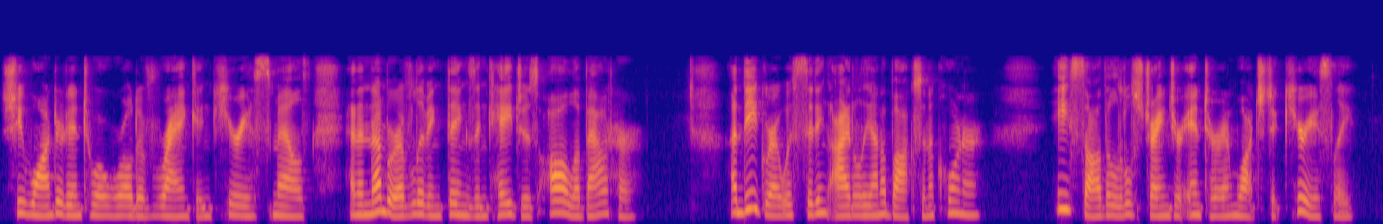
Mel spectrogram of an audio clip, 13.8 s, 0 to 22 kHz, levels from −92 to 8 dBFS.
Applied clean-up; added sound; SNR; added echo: none; none; none; none.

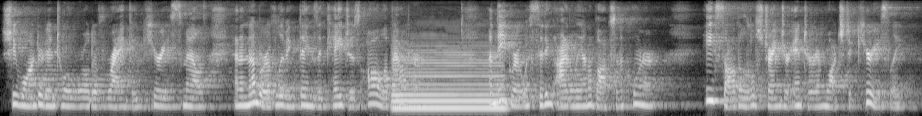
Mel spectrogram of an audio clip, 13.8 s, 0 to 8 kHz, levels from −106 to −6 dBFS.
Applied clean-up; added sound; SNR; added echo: none; Wind instrument, woodwind instrument; -2 dB; reverberation time 3.0 s.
